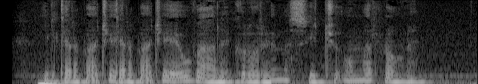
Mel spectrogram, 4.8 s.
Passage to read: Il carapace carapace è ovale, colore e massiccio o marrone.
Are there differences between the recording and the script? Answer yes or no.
no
